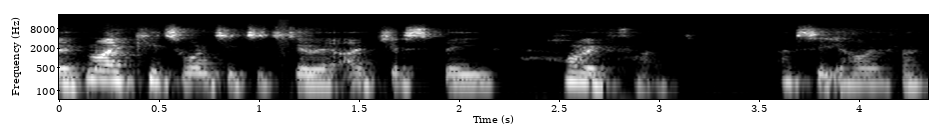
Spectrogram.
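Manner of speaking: soft voice with emotion breaking through. A parent talks about their kids' safety; getting emotional. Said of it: "you can hear I'm getting emotional now".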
